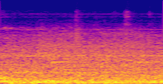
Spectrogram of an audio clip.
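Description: Quiet outdoor ambience: a steady low rumble with a faint thin hum, no distinct sound standing out.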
